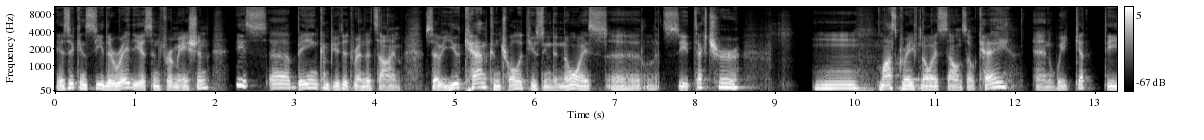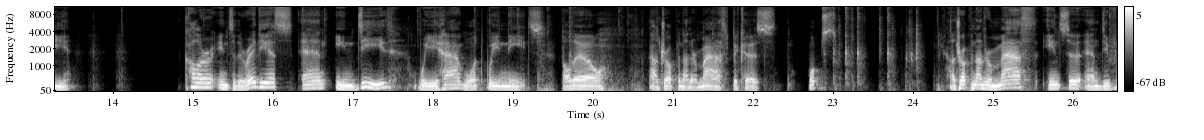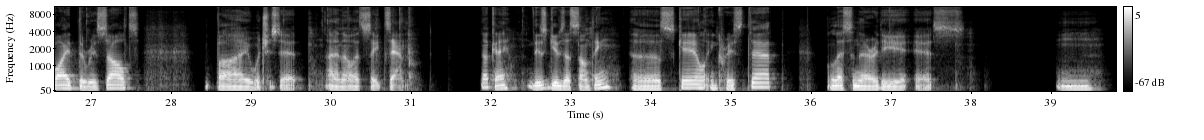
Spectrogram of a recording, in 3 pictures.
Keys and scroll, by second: 4.9 a, 19.6 a, 21.3-21.7 typing, 22.8-24.2 typing, 29.0 typing, 30.5 typing, 30.8 Return.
